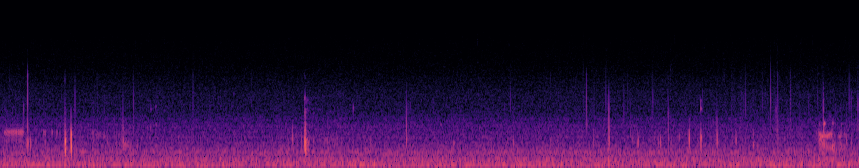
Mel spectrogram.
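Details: Stomach growling: faint scattered gurgles and clicks over a low steady rumble; borborygmi.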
